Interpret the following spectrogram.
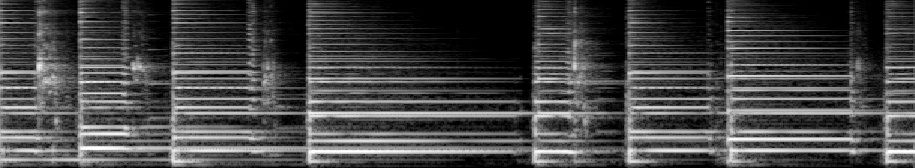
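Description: Steel-string acoustic guitar in open D tuning, fingerpicked: a descending run of two-note thirds on the top strings, about ten plucks, several left to ring out and fade before the next.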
